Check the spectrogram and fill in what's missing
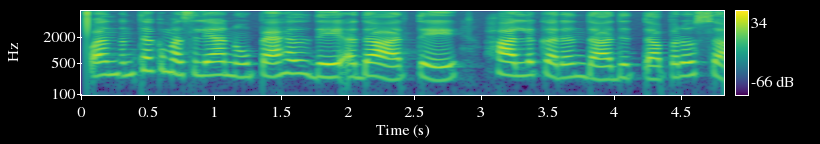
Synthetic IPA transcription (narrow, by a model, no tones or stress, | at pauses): pənnt̪ʰəkməslejãːnũːpɛːɦəld̪eːʔəd̪aːɾt̪eː | həlkəɾənd̪aːd̪ɪt̪ːaːpəɾoːsaː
